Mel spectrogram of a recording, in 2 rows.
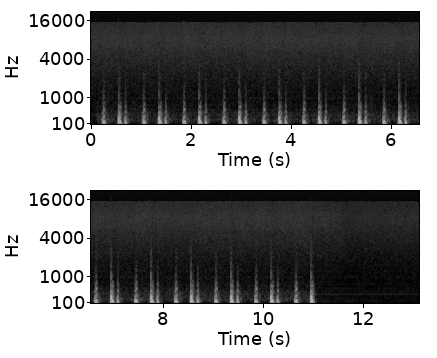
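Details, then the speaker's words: Third heart sound: regular rhythm about 75/min, soft, low-pitched, muffled extra sound after S2, farther from S2 than a split S2 would be. "ثانيا الـ third heart sound lower in pitch، يعني أدخم ومور muffled عن الـ second sound. نسمع بقى third heart sound في حالة تانية."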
